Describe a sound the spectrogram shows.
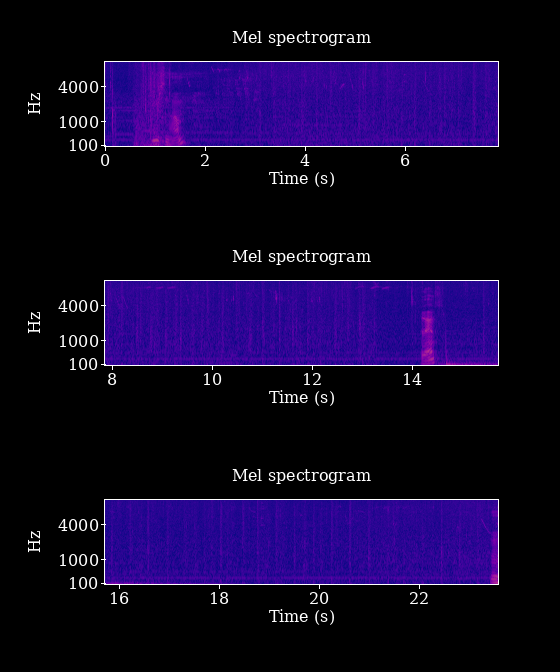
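Footsteps swish and thud on grass at a steady walk.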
